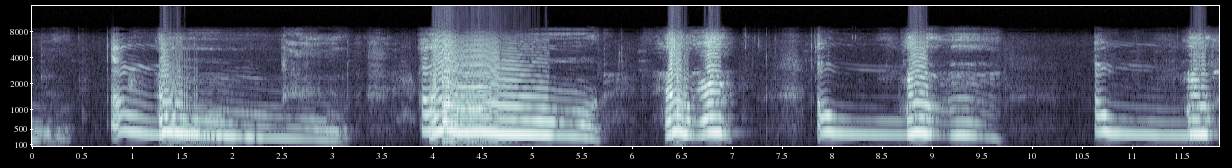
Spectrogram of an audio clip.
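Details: Redbone Coonhound howling toward its owner, a series of six drawn-out, harmonic-rich howls, some with a wavering break in the middle, each sliding slightly downward and ending abruptly, with brief silences between.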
